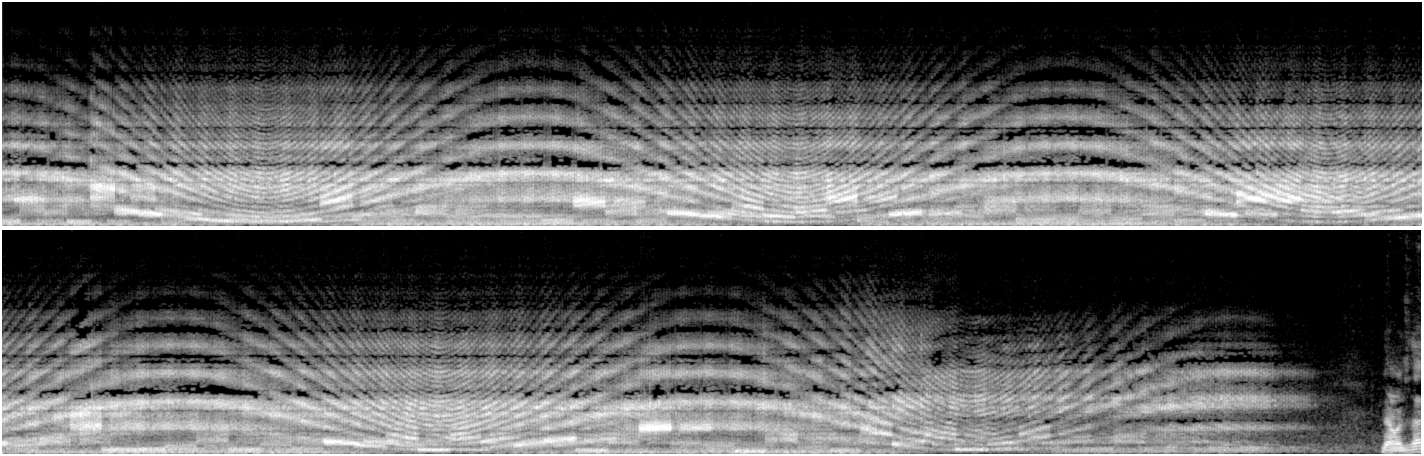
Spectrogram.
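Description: A synthesizer plays a buzzing drone that sweeps up and down in slow, repeating waves.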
